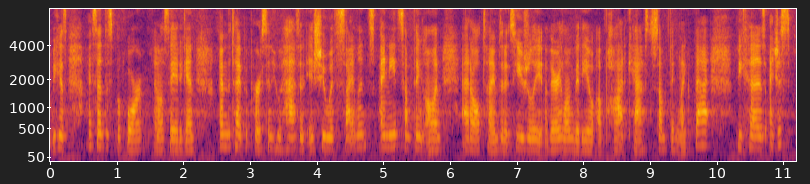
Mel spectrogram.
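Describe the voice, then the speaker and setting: A woman's voice: lowish voice, slight background noise, poor audio. A young adult woman, a pregnant true crime YouTuber, chatting playfully with dramatic asides and casual swearing.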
